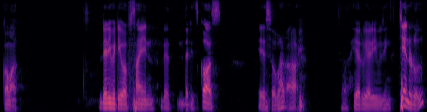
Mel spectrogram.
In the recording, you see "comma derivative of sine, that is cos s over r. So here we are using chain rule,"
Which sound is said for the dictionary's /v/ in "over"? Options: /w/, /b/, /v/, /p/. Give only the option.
/b/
